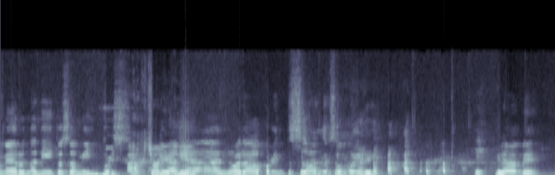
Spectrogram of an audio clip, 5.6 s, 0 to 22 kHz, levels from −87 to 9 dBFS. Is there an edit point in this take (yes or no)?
yes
